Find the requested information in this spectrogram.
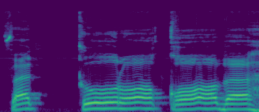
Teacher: را اور قاف کو پر پڑھیں گے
